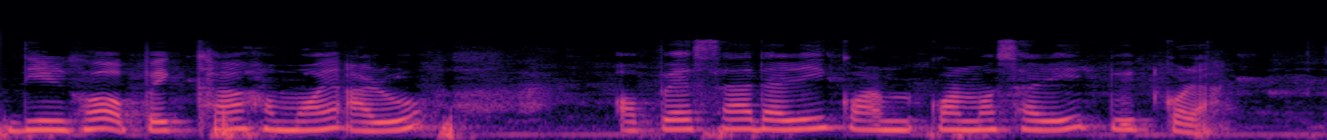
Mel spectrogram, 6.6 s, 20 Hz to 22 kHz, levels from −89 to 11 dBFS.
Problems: background sounds at intervals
